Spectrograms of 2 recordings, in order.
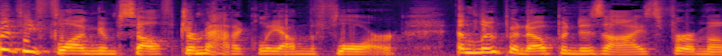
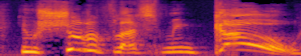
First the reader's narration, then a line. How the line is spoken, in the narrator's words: he finally shouted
